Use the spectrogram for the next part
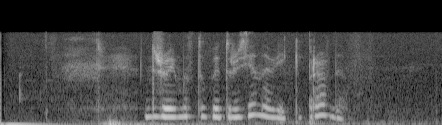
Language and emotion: Russian, positive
